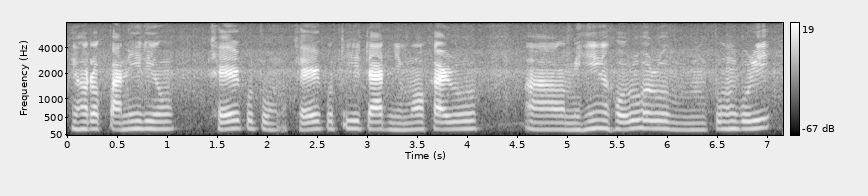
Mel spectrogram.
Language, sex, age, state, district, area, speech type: Assamese, female, 60+, Assam, Golaghat, urban, spontaneous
